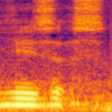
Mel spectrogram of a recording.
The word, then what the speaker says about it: Jesus: So in German, the J is actually a Y. So Jesus, okay, in German, this is how you pronounce it, Jesus. Well, maybe not an identical pronunciation, but I'm trying. So you have, like, the Y, and it's a Y sound.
